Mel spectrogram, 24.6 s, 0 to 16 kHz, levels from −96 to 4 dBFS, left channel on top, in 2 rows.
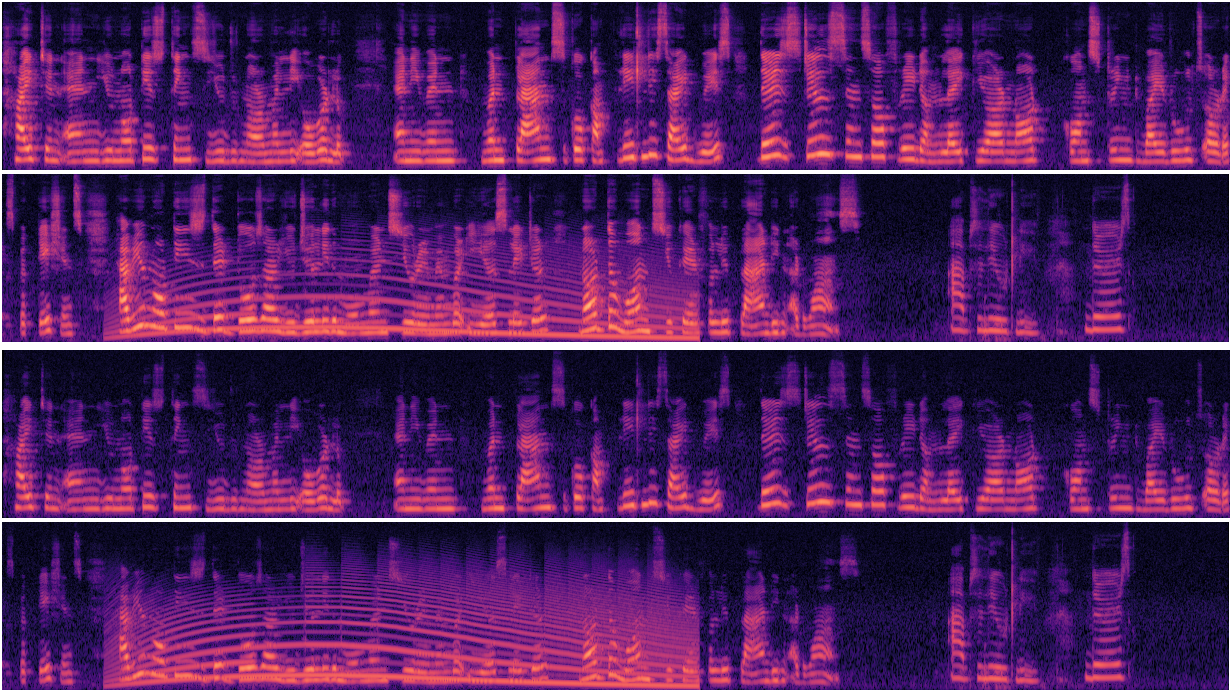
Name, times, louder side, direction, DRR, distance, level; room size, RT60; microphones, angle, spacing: voice 1, 0.0-3.5 3.9-7.3 7.6-10.4 10.7-17.8 18.0-20.8, left 5 dB, 65° left, 0.8 m, -27 dB
sound 1, 13.3-19.3, right 1 dB, 50° right, 3.3 m, -32 dB
voice 2, 21.7-23.6, equal, 5° left, 3.9 m, -34 dB
head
